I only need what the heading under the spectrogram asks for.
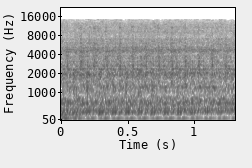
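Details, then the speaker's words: Honda Transalp V-twin, probably a 1996, after adjusting both carburetors' air-fuel mixture screws about one turn out to cure unstable rough idle: steady even idle at 1100-1200 rpm, no stumbles or hunting; normal idle. "I think here is the right place between 1100 and 1200 RPMs. Now the engine working very good."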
